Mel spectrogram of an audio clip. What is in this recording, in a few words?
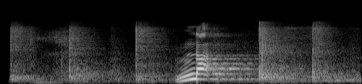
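"na2", Mandarin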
